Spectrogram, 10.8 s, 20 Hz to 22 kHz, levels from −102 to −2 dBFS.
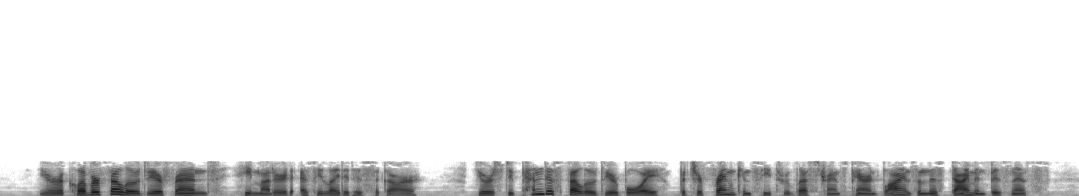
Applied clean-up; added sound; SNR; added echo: none; none; none; none.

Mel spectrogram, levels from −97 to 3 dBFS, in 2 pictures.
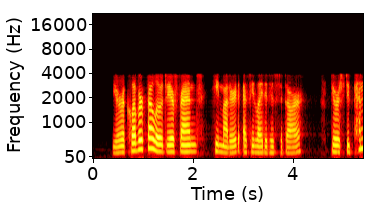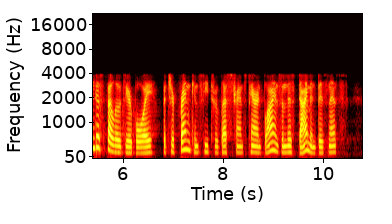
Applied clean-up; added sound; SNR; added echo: neural mask model DeepFilterNet 3.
